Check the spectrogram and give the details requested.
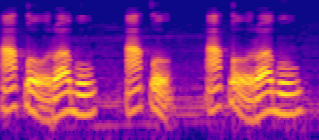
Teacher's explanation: এই কফটা কিন্তু হরফে মুস্তালিয়ার হরফ এজন্য এটার কলকলা হবে কি উপর দিকে উর্ধমুখী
